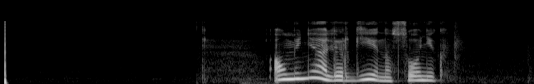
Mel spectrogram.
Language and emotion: Russian, sad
